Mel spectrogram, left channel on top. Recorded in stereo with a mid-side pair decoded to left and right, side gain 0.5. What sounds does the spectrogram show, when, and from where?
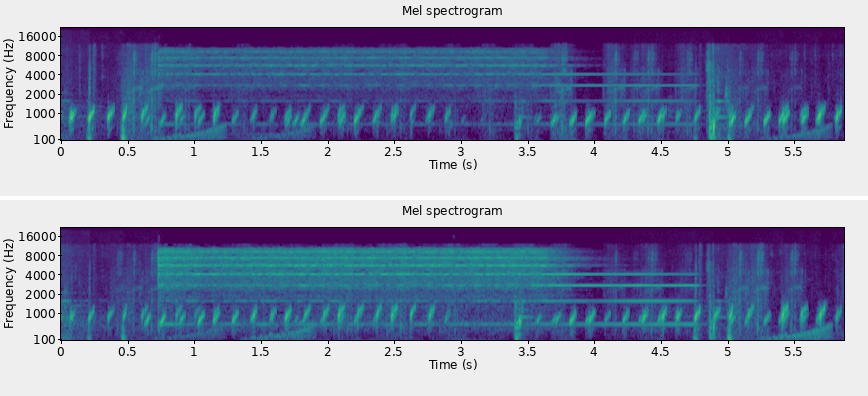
0.7 s a bell: 65° right, 0.5 m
